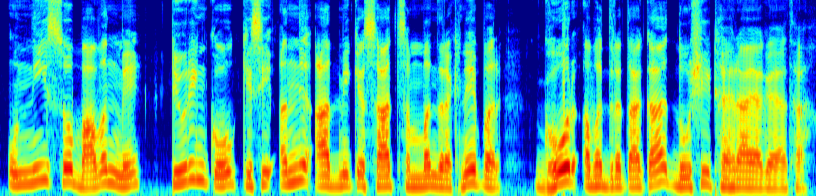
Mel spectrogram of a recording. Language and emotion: Hindi, neutral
